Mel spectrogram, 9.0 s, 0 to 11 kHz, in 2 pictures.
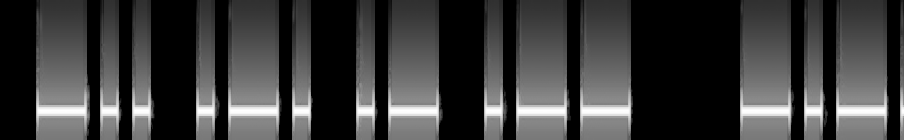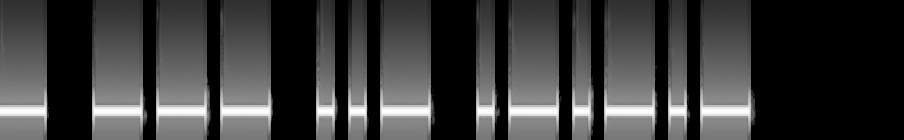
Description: Morse code, heard as a keyed tone, about 15 wpm, 700 Hz. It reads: DRAW YOU.
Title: Sentences from Top 1000 Words - Review Part 1 - 15wpm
